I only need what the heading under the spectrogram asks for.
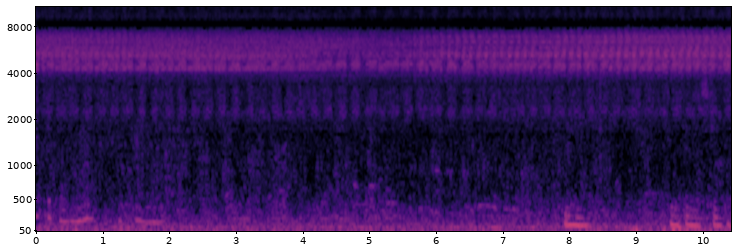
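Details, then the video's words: Cicadas calling at sunset on the steep coast of Cape Fiolent, Crimea: a continuous high, hissing buzz holds steady throughout, over a low rumble of waves, with a few short low tones near the start and end. "Cicadas at sunset."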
